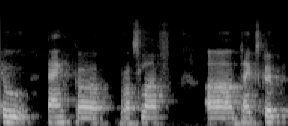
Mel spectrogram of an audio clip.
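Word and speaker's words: Wrocław: And, first off, I would like to thank Wroclaw TypeScript. I worked a lot on pronouncing that close to how you would pronounce it, but yeah.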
